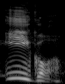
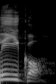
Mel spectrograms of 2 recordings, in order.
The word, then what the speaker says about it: ego: Omega eg long o we anglicize the pronunciation and say ego the Greek is ego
